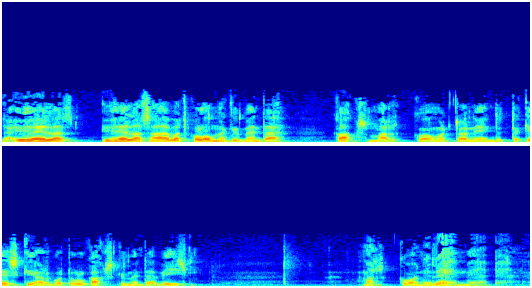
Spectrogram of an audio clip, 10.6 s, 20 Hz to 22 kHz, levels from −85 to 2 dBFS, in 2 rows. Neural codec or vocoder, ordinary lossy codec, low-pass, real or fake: none; MP3, 32 kbps; 10.8 kHz; real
